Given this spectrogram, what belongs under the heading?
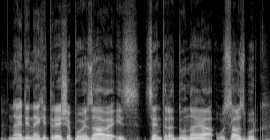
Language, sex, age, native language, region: Slovenian, male, 18-29, Slovenian, Carinthia region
